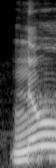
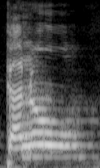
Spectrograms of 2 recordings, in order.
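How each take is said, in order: First: नो starting straight on the n; correct know. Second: कनो with the K sounded; wrong reading of know. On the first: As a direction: say नो with the K silent. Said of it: "के silent हो जाता है". (नो, K silent सही उच्चारण) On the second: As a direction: say कनो with "ka" before "no". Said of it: "बोल देते हैं". (कनो, K बोलकर गलत उच्चारण) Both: Shown as a demonstration.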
